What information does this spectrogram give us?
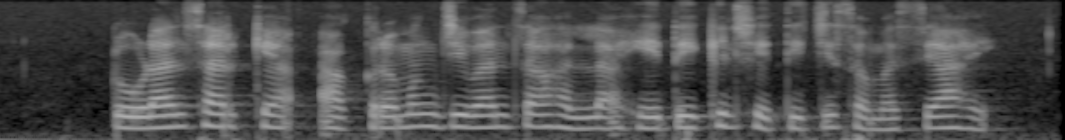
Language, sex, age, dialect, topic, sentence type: Marathi, female, 25-30, Varhadi, agriculture, statement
